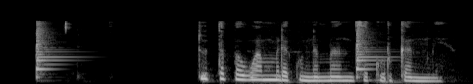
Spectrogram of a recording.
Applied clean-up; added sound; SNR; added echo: none; Snare drum; 5 dB; none.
